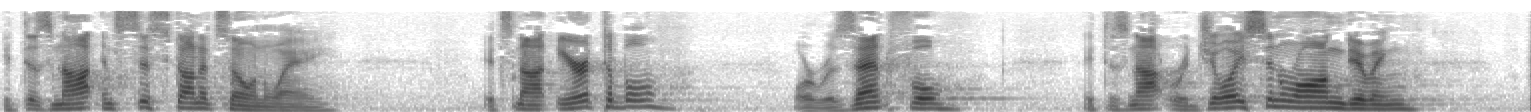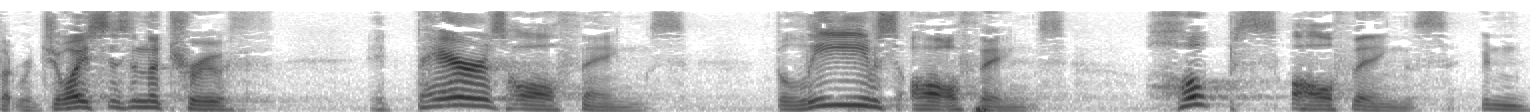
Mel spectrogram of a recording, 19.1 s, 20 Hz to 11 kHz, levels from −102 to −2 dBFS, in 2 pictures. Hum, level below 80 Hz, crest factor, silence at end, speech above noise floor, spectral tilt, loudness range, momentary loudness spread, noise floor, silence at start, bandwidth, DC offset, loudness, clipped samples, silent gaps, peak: none; -58 dBFS; 22 dB; 0 s; 41 dB; -4 dB/octave; 6 LU; 19 LU; -71 dBFS; 0 s; 8 kHz; under 0.1%; -30 LUFS; under 0.1%; none; -10 dBFS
